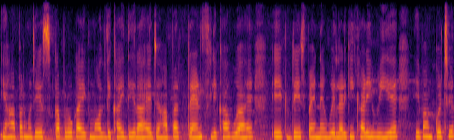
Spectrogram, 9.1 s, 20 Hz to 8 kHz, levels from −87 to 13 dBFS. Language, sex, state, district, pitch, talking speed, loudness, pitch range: Hindi, female, Chhattisgarh, Bastar, 250 Hz, 170 wpm, -14 LUFS, 245-255 Hz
